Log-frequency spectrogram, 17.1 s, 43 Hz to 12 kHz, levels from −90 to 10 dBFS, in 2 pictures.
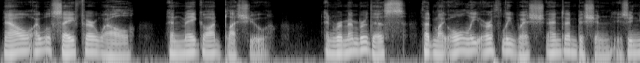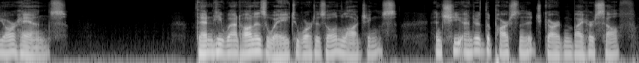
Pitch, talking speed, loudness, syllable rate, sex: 105 Hz, 145 wpm, -19 LUFS, 4.5 syllables/s, male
